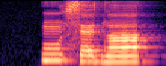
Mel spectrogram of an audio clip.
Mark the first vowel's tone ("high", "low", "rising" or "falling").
high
